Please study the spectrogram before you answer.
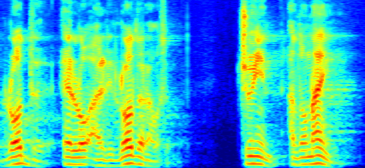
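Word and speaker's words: אדני: 분명히 글자는 여호와예요, 여호와. 그런데 이 여호와를 안 읽어요. 밑에다가 아도나이를 표시를 해놔요. 그러고 여호와 다 나올 때는 밑에 아도나이라는 다른 단어가 붙어 있어요. 모음이 붙어 있어요. 그러면 그걸 아도나이라고 읽어요. 아도나이.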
